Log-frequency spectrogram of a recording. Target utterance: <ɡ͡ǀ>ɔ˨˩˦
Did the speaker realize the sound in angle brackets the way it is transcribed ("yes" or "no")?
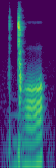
yes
